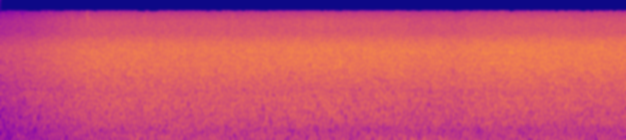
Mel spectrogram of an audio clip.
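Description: Torrential wind-driven rain and strong thunderstorm downburst wind in the trees: a loud, steady rush that swells over the first second, with wind buffeting the microphone.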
